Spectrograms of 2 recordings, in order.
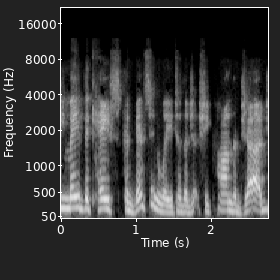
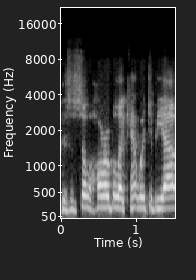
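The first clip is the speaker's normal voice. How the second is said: put-on weepy crying voice, through tears; 4 semitones higher than usual. Retelling the sister's daily calls from jail: imitating someone crying. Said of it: "She calls me collect from jail every day, crying".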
